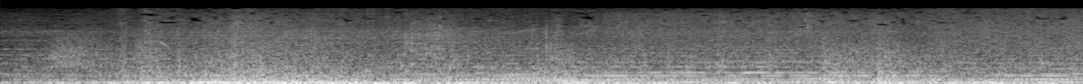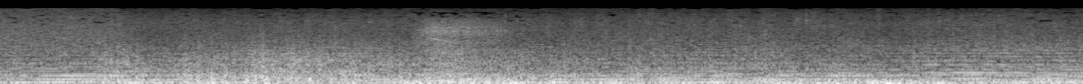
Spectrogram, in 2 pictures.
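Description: Steady heavy rain pours down throughout, with loud, deep rumbling thunder rolling underneath and a brighter crack of thunder midway; no voices are heard.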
